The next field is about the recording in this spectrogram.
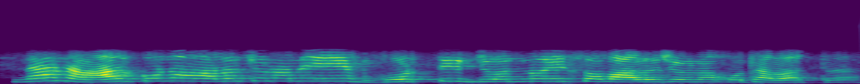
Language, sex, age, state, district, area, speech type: Bengali, female, 18-30, West Bengal, Malda, urban, conversation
